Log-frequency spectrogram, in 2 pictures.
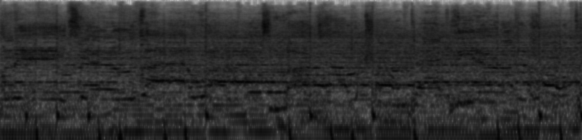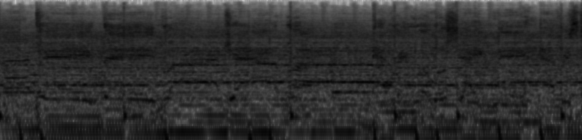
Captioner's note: crowd cheering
